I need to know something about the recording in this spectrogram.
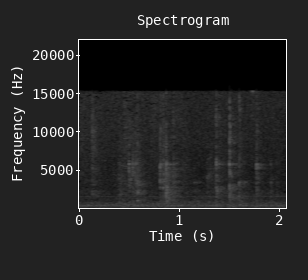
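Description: Faint, irregular light clicks and ticks over quiet room tone.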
